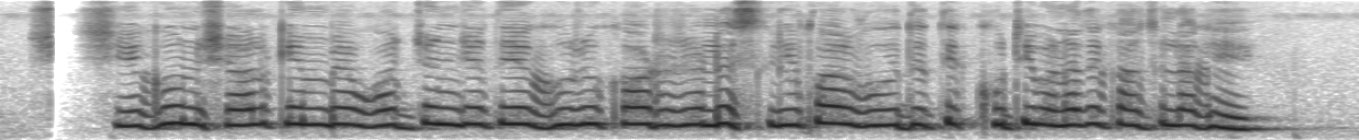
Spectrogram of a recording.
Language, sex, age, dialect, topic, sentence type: Bengali, male, 46-50, Northern/Varendri, agriculture, statement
